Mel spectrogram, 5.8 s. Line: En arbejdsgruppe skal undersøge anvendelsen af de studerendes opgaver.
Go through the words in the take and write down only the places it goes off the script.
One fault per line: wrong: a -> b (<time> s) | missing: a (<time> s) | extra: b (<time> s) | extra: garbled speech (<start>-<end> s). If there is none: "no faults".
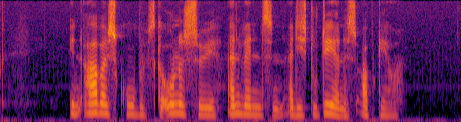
no faults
